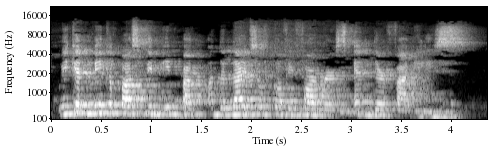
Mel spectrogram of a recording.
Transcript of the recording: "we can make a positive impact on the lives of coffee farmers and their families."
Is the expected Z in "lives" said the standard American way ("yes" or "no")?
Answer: no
